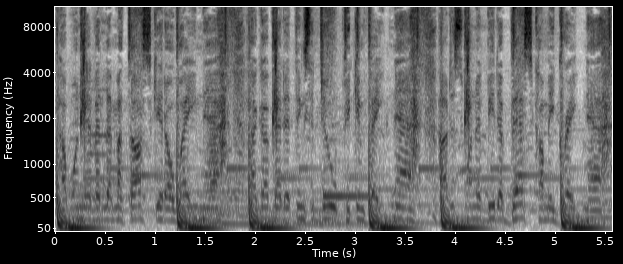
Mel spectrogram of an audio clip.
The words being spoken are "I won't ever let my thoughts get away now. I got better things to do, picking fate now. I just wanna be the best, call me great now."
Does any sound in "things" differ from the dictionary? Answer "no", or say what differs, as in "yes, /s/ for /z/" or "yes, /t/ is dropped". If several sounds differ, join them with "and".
no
